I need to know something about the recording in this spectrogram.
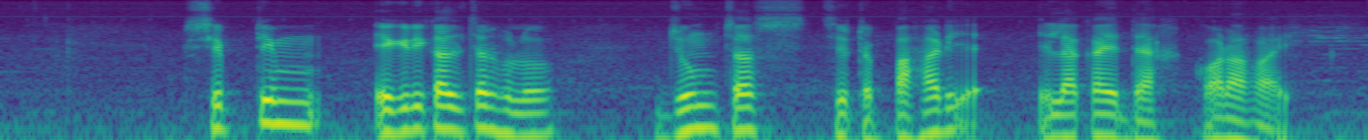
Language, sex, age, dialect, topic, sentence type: Bengali, male, 18-24, Northern/Varendri, agriculture, statement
